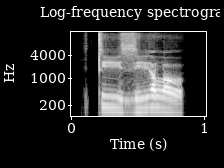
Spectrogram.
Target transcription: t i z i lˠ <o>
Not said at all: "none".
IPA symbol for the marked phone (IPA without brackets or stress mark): o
